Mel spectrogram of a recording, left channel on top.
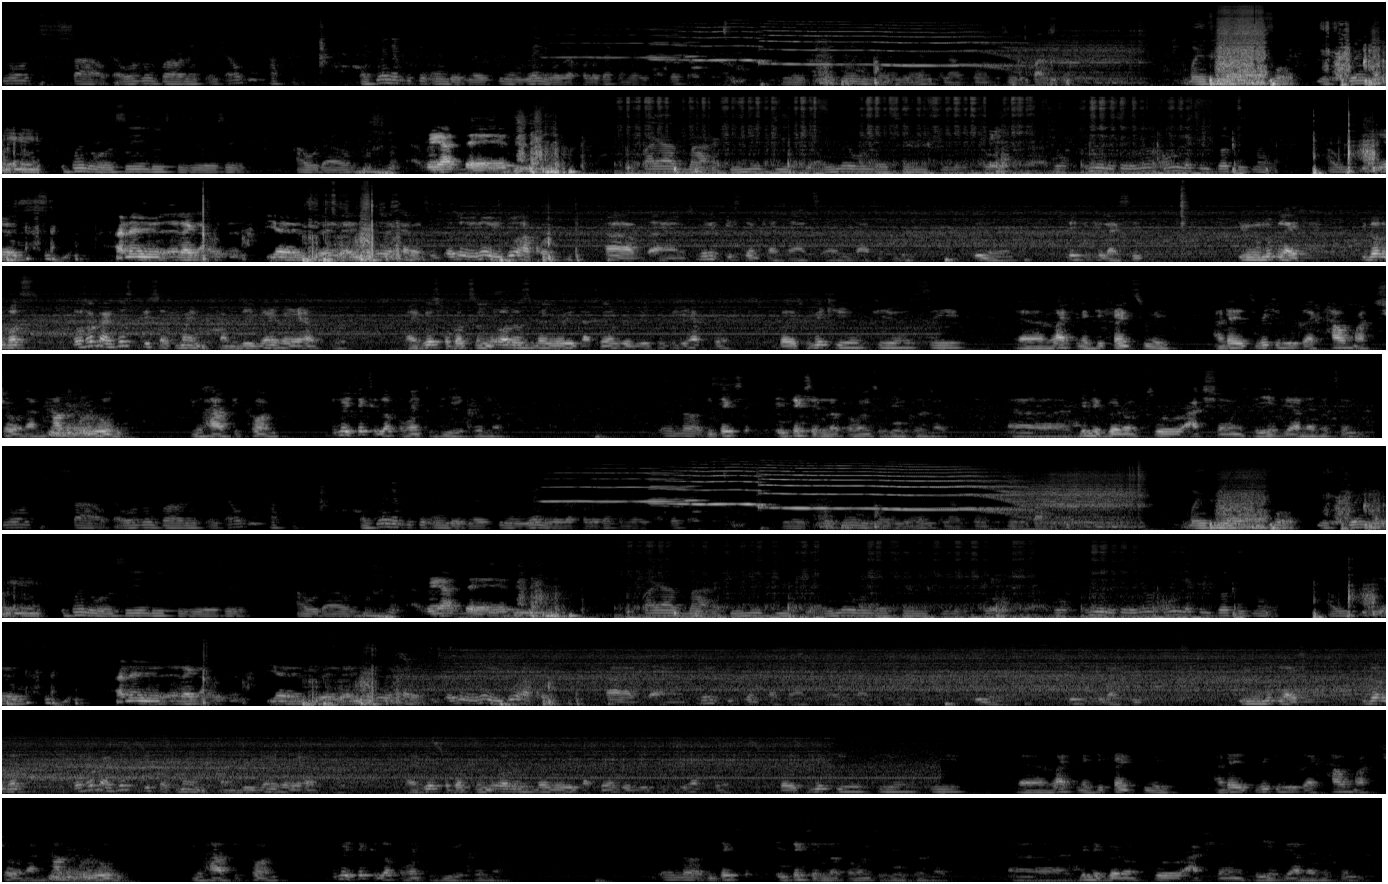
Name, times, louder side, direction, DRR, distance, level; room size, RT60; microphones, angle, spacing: voice 1, 0.0-2.8 3.6-7.3 7.8-10.7 11.7-14.0 14.4-16.3 16.8-19.3 20.3-26.6 27.1-27.3 27.7-28.5 29.1-29.9 46.4-46.8 61.8-62.6, left 1 dB, 25° left, 0.5 m, -44 dB
Squeak, 5.4-11.5, right 8 dB, 75° right, 0.6 m, -38 dB
voice 2, 8.1-8.8 12.1-12.7 13.3-14.2 17.4-17.5 18.1-19.4 20.1-20.2 23.7-23.9 27.4-27.8 28.8-33.3 33.7-36.4 36.7-36.8 37.4-37.8 38.3-39.1 40.0-40.9 41.3-41.8 42.2-45.0 45.6-48.8 49.3-51.1 51.7-53.2 53.6-56.6 57.3-58.1 58.7-60.3 62.4-62.7 63.1-64.8 65.4-69.0, left 8 dB, 85° left, 0.4 m, -35 dB
sound 1, 18.3-26.2, left 2 dB, 55° left, 1.4 m, -45 dB
Tools, 31.6-50.9, right 2 dB, 25° right, 0.5 m, -48 dB
7.2 x 2.4 x 3.0 m
head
